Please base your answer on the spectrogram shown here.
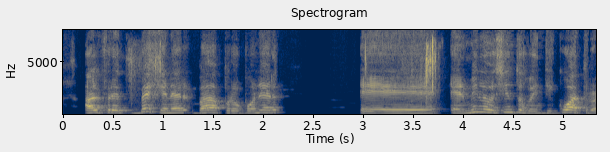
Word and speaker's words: Wegener: Wegener se escribe Wegener con W porque en alemán la W se dice como B corta. Alfred Wegener va a proponer en 1924 la teoría.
